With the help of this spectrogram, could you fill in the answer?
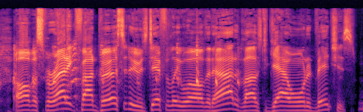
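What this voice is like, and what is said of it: Usual voice. Nothing is said of it.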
